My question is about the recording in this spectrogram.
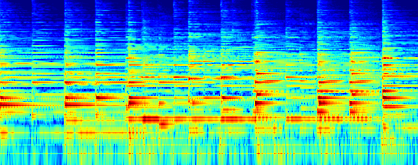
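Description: Instrumental keyboard music: chords struck at a steady pace, about three every two seconds, each ringing and fading before the next.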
